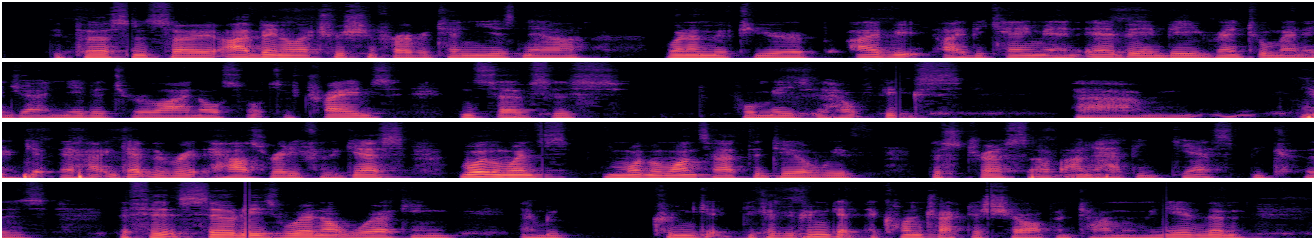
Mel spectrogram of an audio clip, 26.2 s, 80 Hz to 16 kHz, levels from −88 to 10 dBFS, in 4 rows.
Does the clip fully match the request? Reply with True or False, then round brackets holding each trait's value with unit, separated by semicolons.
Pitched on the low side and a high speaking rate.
True (125 Hz; 215 wpm)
